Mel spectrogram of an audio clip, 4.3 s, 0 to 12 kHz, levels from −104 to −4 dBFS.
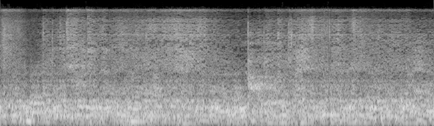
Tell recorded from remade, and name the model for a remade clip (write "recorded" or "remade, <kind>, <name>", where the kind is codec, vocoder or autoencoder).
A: remade, codec, SNAC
